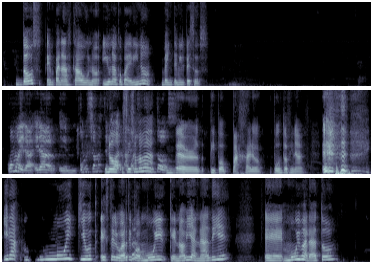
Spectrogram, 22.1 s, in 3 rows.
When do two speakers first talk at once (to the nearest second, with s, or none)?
9 s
